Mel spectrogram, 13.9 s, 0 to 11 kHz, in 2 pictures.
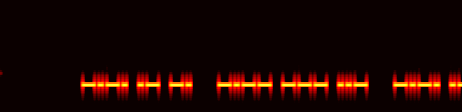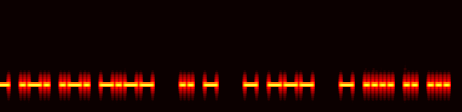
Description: Morse code, heard as a keyed tone, about 20 wpm, 700 Hz. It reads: CAN YOU CARRY IT TO THIS
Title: Sentences from Top 1000 Words - Review Part 1 - 20wpm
